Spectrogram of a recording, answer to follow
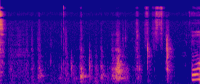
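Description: Heart-shaped oracle cards being shuffled by hand: soft, scattered rustling and sliding of card stock in short bursts, stopping briefly near the end.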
